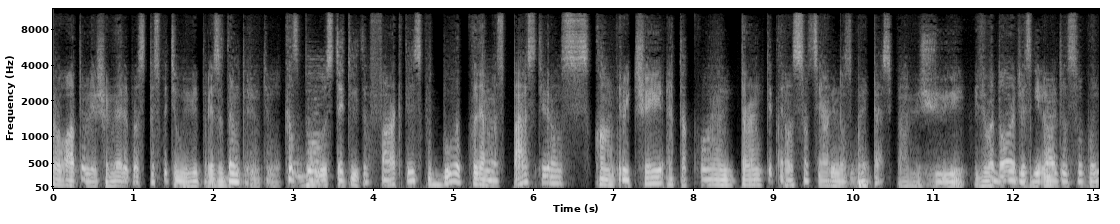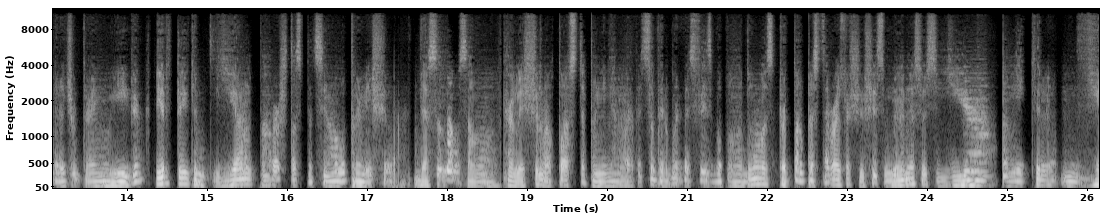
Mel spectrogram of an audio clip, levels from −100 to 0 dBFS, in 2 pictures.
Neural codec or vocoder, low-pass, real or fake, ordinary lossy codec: codec, 44.1 kHz, 0.9 kbps, DAC; 10.8 kHz; fake; MP3, 64 kbps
